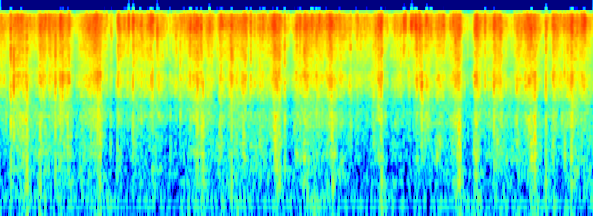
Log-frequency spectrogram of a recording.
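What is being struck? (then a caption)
Plastic bubble wrap sheet. A large sheet of clear plastic bubble wrap with small air bubbles is held in both hands while the bubbles are popped by pinching them with the fingertips and thumbs. Dense, bright crinkling runs throughout, broken by many sharp, quick pops that fade almost instantly.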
